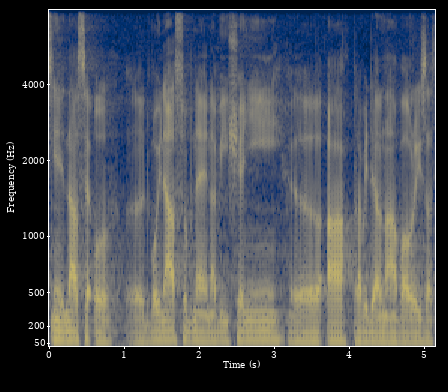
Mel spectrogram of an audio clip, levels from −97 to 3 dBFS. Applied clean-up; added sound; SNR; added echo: none; none; none; none.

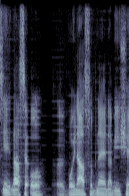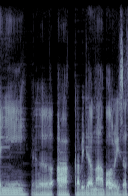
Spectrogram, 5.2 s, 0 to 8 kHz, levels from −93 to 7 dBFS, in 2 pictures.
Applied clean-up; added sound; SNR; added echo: neural mask model DeepFilterNet 3.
